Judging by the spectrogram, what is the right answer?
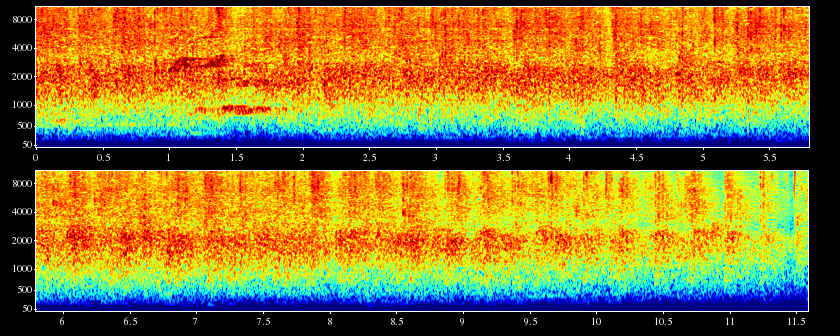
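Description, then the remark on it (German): Sustained, warm applause from a sizable audience welcoming four guests to the front, a dense, steady wash of clapping that stays loud for about eleven seconds and tapers only slightly near the end, with no voices over it. “Und ich bitte Sie mal mit einem warmen Applaus hier vorne willkommen zu heißen.”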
